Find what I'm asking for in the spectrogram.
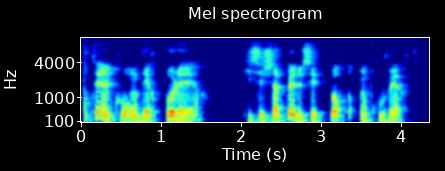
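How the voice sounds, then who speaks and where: A man narrating an audiobook in an even, measured reading voice. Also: a little high.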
